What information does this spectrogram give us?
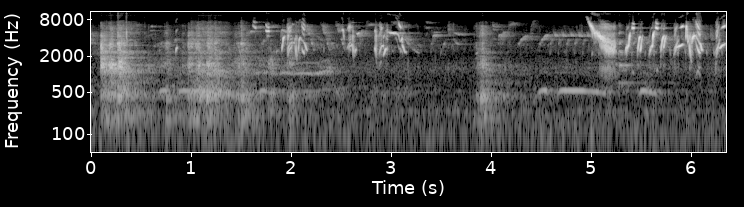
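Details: Captive-bred young European goldfinch: rustly broadband noise at first, then quick thin chirps, ending in a loud rapid twittering run.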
